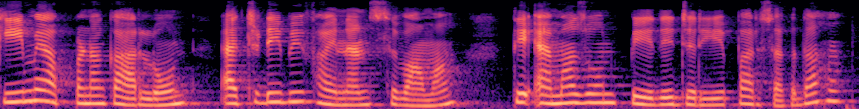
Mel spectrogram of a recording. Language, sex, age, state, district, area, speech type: Punjabi, female, 18-30, Punjab, Patiala, rural, read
